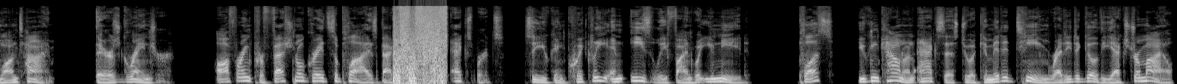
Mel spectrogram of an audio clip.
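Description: A speech recording in which, from 3.93 to 4.47 s, between "offering professional grade supplies" and "experts so you can", the sound collapses into loud, harsh broadband noise: samples built from the wrong bytes. The reader misassembles each sample's bytes, so the rapidly changing low-order bits dominate every value. Unlike clipping or a codec glitch, the underlying signal is unrecognisable for the whole half-second.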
